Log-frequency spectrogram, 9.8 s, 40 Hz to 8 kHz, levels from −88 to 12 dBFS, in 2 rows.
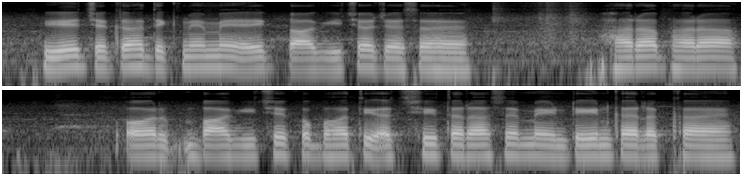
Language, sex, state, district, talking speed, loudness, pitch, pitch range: Hindi, male, Bihar, Kishanganj, 135 wpm, -21 LUFS, 125 Hz, 120-130 Hz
